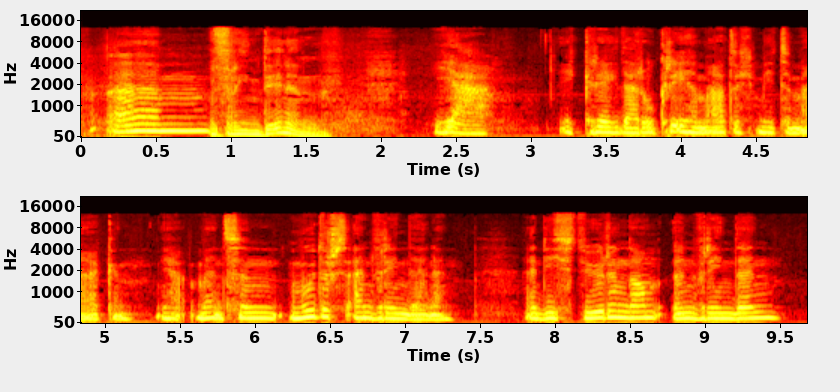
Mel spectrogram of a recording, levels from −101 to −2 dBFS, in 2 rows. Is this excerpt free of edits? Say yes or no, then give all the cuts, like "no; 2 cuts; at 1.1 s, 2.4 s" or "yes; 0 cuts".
yes; 0 cuts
